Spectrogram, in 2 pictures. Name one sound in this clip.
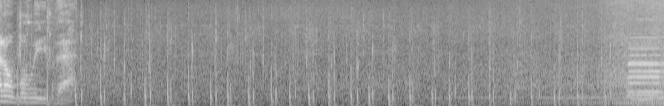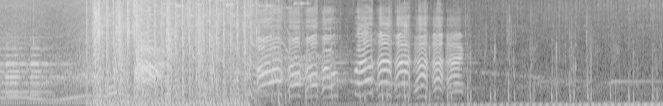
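Footsteps run on asphalt.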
